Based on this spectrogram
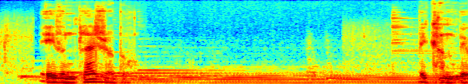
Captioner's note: water Splashing; banging; suspenseful Music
